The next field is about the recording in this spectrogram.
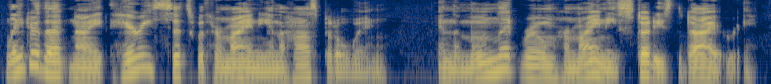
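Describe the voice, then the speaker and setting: A male narrator reads scripted audio drama scenes at a medium pitch. The sound is dry, with no room around the voice. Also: big pitch swings, fairly quick, dry recording.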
